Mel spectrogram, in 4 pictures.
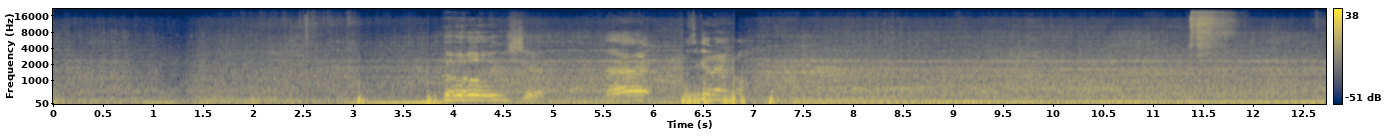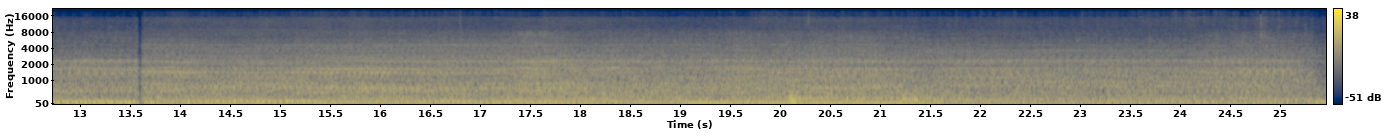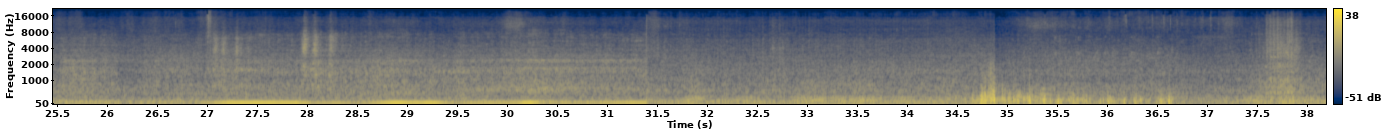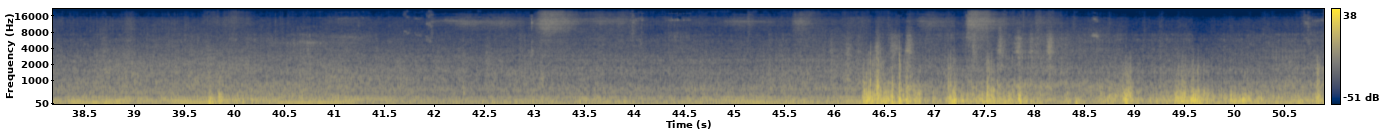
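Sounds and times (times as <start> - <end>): truck diesel engine working: 0.0 - 50.9
clunk: 46.0 - 49.0.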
